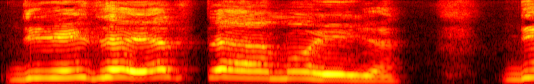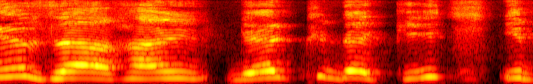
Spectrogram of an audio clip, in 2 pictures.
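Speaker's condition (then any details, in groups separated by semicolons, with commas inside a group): Paralysis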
